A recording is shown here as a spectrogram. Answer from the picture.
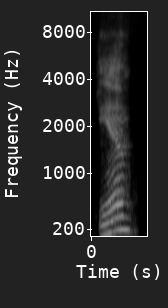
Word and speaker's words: Moedim: Second one is Moed, or third one is Moedim. Should have said Shalishi. The Shalishi? Moadim. Moadim. Okay. Moadim. Moadim. Okay, you can say it fast, slow. Moadim. Moadim. Okay. And usually that's spelled M-O-E-D-I-M.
